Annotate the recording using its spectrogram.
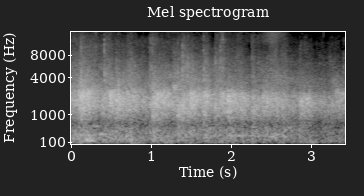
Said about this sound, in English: Round of applause to the girls, thank you.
